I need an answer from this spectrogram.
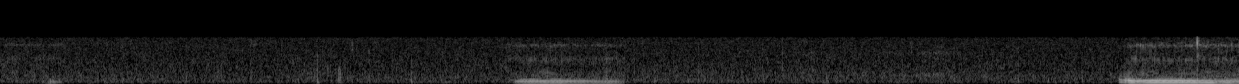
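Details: A sleeping dog named Sheila snoring indoors: two long, low rumbling snores with harmonic bands, separated by several seconds of quiet breathing.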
